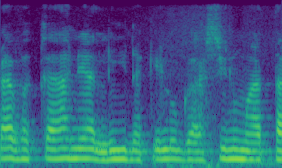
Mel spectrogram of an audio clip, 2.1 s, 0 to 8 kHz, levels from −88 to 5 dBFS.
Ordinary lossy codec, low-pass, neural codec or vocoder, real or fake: none; 7.2 kHz; none; real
